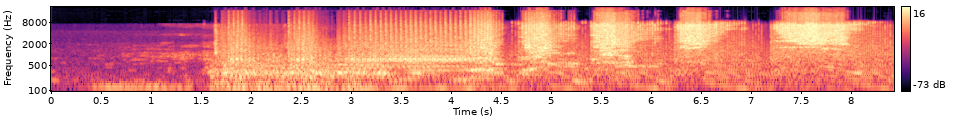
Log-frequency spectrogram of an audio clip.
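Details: Suzuki Satria FU running without a battery after an aftermarket regulator-rectifier replacement and an added capacitor fix: repeated clean throttle blips, each rising and falling smoothly without the earlier stumbling or cutting out.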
